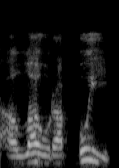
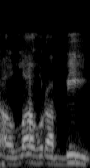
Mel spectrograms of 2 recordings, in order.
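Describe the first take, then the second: First: The last word ends in an 'oo-ee' sound. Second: The last word ends in a plain 'ee' sound. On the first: The speaker calls it wrong. "tak boleh baca" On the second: The speaker calls it right. "Dia baca"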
